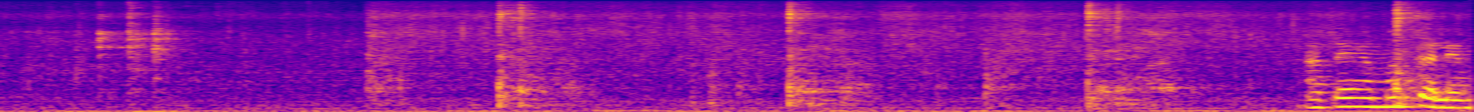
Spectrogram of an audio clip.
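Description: Coriander vadi pieces stir-fried in hot oil with homemade red masala, a soft steady sizzle beneath repeated scraping strokes of a spatula against the pan.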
